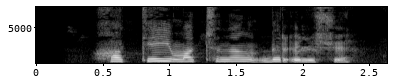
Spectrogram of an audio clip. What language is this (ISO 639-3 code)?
bak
